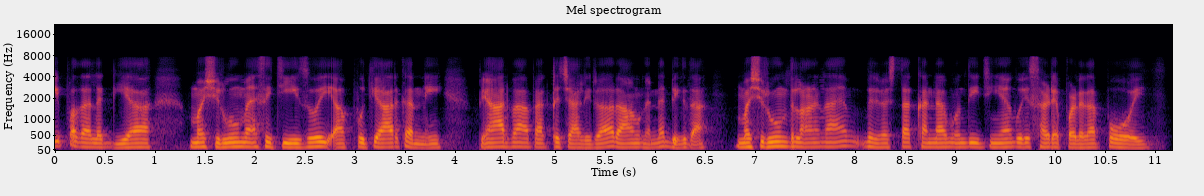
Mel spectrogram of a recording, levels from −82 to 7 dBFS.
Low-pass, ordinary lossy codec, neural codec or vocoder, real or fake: none; none; codec, 16 kHz, about 1 kbps, DyCAST, with the encoder's durations; fake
